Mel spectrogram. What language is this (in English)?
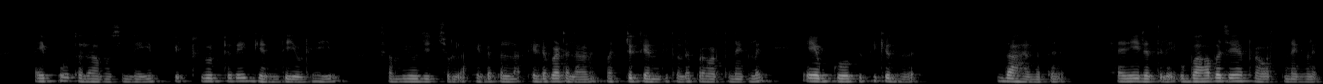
Malayalam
